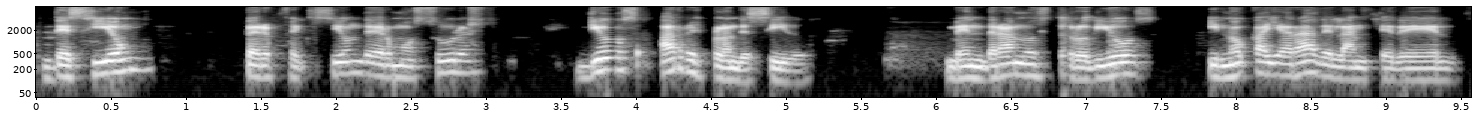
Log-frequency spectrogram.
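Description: A man reads a psalm aloud at an evening church service, his tone bright and forceful. He keeps a slow, solemn pace throughout. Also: mid-range voice. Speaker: psalm reader. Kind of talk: liturgical psalm reading.

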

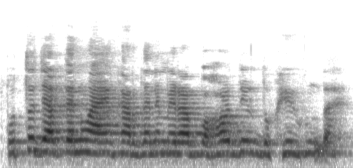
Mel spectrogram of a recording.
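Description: Woman as a high-voiced coaxing mother. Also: little pitch movement, quick pace, reverberant, muffled recording, lightly acted. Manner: coaxing, confiding, calls him "putt". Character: scheming mother, coaxing her son.

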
